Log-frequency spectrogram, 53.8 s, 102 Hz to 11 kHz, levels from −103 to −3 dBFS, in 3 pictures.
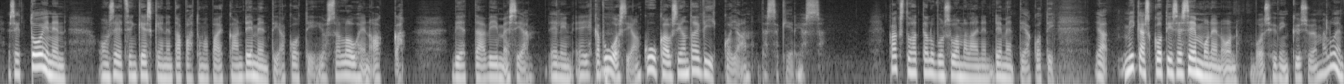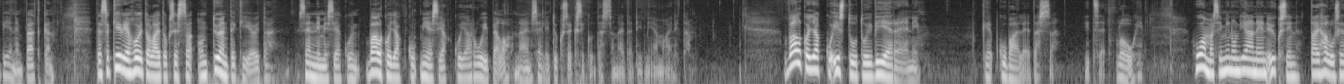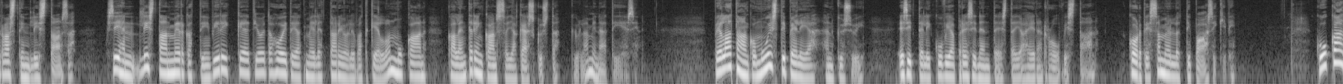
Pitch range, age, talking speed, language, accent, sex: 140-190 Hz, 30-49, 115 wpm, Finnish, native, female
